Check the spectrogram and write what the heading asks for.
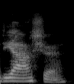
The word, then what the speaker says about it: Diasha: The O is pronounced like a long A, and the I is silent. So that makes the correct pronunciation Diasha.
